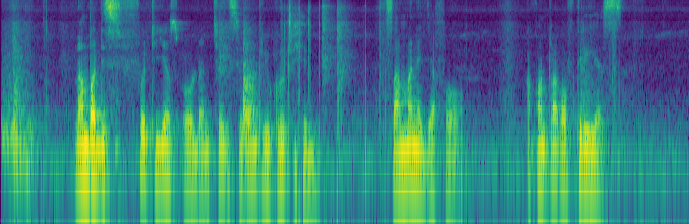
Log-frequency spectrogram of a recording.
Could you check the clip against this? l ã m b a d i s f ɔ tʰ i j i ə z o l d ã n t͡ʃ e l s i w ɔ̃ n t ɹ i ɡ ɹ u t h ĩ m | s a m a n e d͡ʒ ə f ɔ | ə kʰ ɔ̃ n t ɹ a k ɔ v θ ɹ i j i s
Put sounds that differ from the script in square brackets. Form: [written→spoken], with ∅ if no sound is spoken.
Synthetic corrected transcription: l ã m b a d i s f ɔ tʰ i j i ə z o l d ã n t͡ʃ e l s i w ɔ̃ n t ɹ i [ɡ→k] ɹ u t h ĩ m | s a m a n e d͡ʒ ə f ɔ | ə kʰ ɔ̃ n t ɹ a k ɔ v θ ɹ i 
